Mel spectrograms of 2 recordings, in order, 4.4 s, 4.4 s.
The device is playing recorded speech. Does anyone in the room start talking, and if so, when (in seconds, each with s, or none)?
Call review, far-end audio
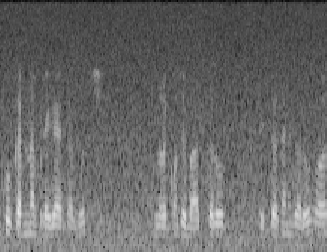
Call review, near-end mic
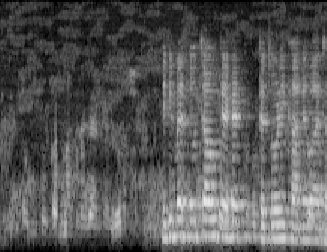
2.2 s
